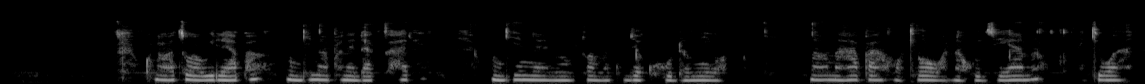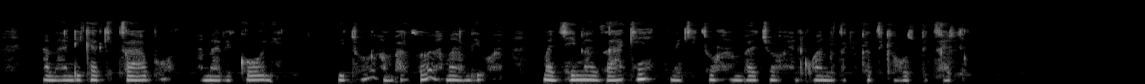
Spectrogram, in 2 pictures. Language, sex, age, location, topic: Swahili, female, 18-24, Nakuru, health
